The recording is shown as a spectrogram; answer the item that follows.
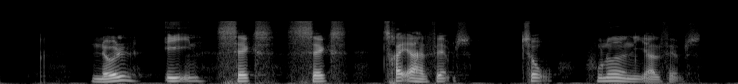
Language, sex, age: Danish, male, 22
